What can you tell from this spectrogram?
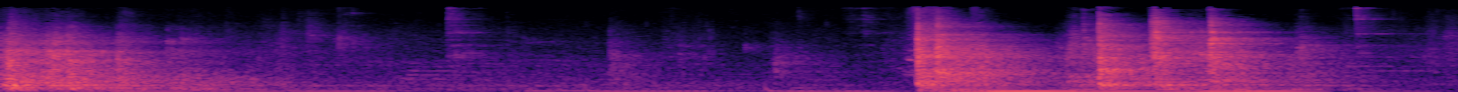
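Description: Full-glass door being moved and shut: a sudden rush of noise as it swings at the start, then a loud bump about halfway followed by a few knocks and rattles as it closes.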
